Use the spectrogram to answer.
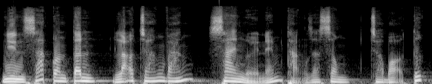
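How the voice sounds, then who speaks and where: A man narrating a dark folk story in a dramatic, animated way. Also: medium pitch, moderate pace.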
